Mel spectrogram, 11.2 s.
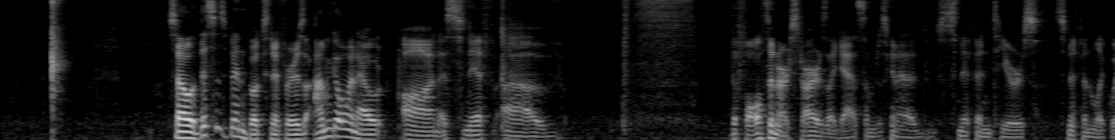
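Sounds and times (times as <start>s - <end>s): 
high five hand slap: 0.5s - 0.7s
speech: 1.7s - 5.7s, 7.3s - 11.1s.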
